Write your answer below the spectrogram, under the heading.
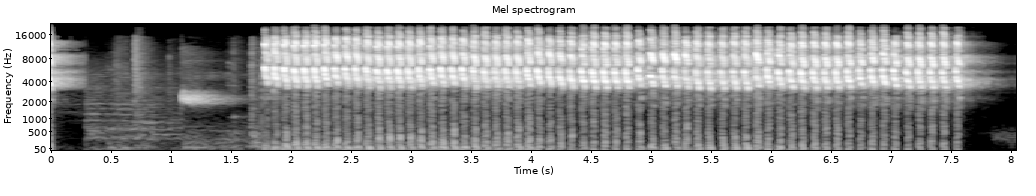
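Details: Clear common iora song for masteran tutoring: after a few scattered notes, one long, loud, continuous rattling trill of rapid, evenly repeated buzzy pulses lasting about six seconds.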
